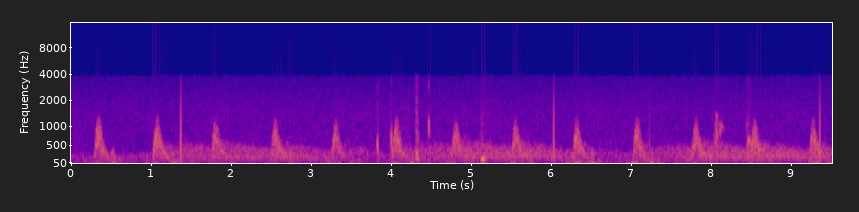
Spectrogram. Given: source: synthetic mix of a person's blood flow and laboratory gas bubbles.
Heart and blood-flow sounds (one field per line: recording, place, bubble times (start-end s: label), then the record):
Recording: Doppler ultrasound of blood flow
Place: subclavian vein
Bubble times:
3.81-3.87 s: bubbles
3.98-4.05 s: bubbles
4.29-4.38 s: bubbles
4.46-4.51 s: bubbles
5.11-5.25 s: bubbles
8.03-8.17 s: bubbles
8.43-8.51 s: bubbles
From the record:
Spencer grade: 2 (many but less than half of the cardiac periods contain bubble signals, singularly or in groups)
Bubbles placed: anywhere in the cardiac cycle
